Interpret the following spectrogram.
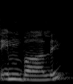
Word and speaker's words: Mbali: Now, in terms of Mbali, and I'm going to pronounce it on 2 ways, the ways that the VC prefers it Mbali.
